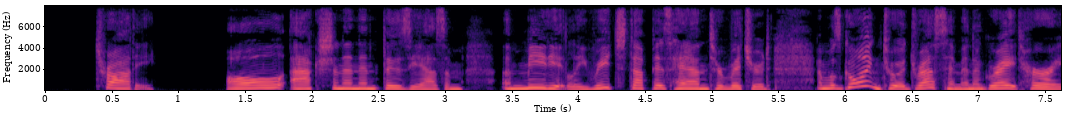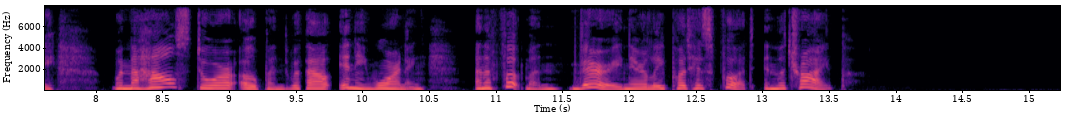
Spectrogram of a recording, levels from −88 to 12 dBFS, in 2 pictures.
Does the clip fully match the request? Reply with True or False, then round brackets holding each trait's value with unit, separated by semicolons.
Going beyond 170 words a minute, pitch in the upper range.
False (160 wpm; 230 Hz)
